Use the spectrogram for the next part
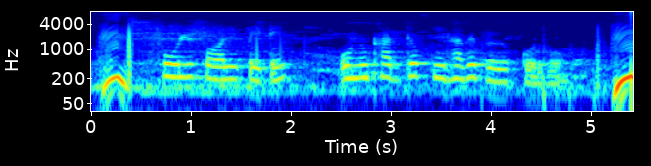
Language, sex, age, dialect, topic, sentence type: Bengali, female, 18-24, Standard Colloquial, agriculture, question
